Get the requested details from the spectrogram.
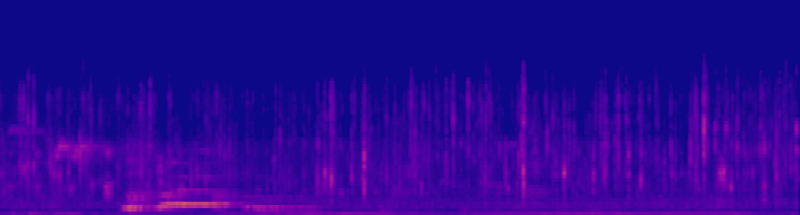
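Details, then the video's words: Hungry stray kittens waiting for their mother's return and wanting to eat: one clear, slightly wavering meow rises and falls over about a second, with a few softer mews around it, then low rumbling background noise and faint clicks. "Kittens waiting for their mother's return want to eat."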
